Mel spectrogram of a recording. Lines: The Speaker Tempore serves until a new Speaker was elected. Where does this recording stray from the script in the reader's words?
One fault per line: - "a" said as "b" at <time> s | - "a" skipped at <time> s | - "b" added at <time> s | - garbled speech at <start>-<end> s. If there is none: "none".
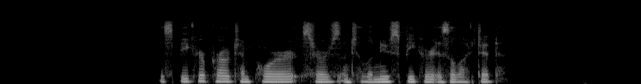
- "Pro" added at 2.0 s
- "was" said as "is" at 4.3 s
